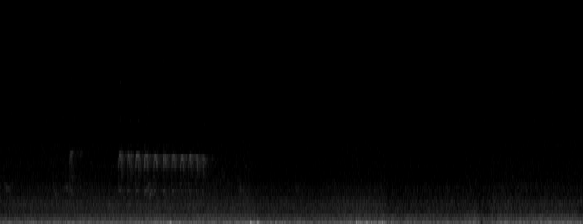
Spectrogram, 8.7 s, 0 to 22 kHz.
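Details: Vintage Westinghouse 20-inch reversible two-speed box fan with a venturi shroud, started on high after wiggling a suspect cord: a steady, even low whoosh and hum with no rattle or scrape, only handling bumps; it runs smoothly on high.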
